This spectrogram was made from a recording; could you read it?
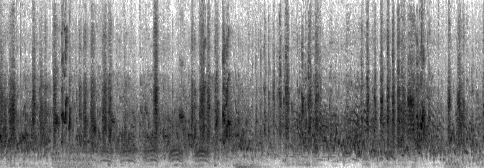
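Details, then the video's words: Budgies described as wild, kept in an outdoor aviary: a dense, continuous flock chatter of high warbling chirps and scratchy twitters overlapping without pause for the full length. "Wild budgies in my outdoor aviary birds chirping sound"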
